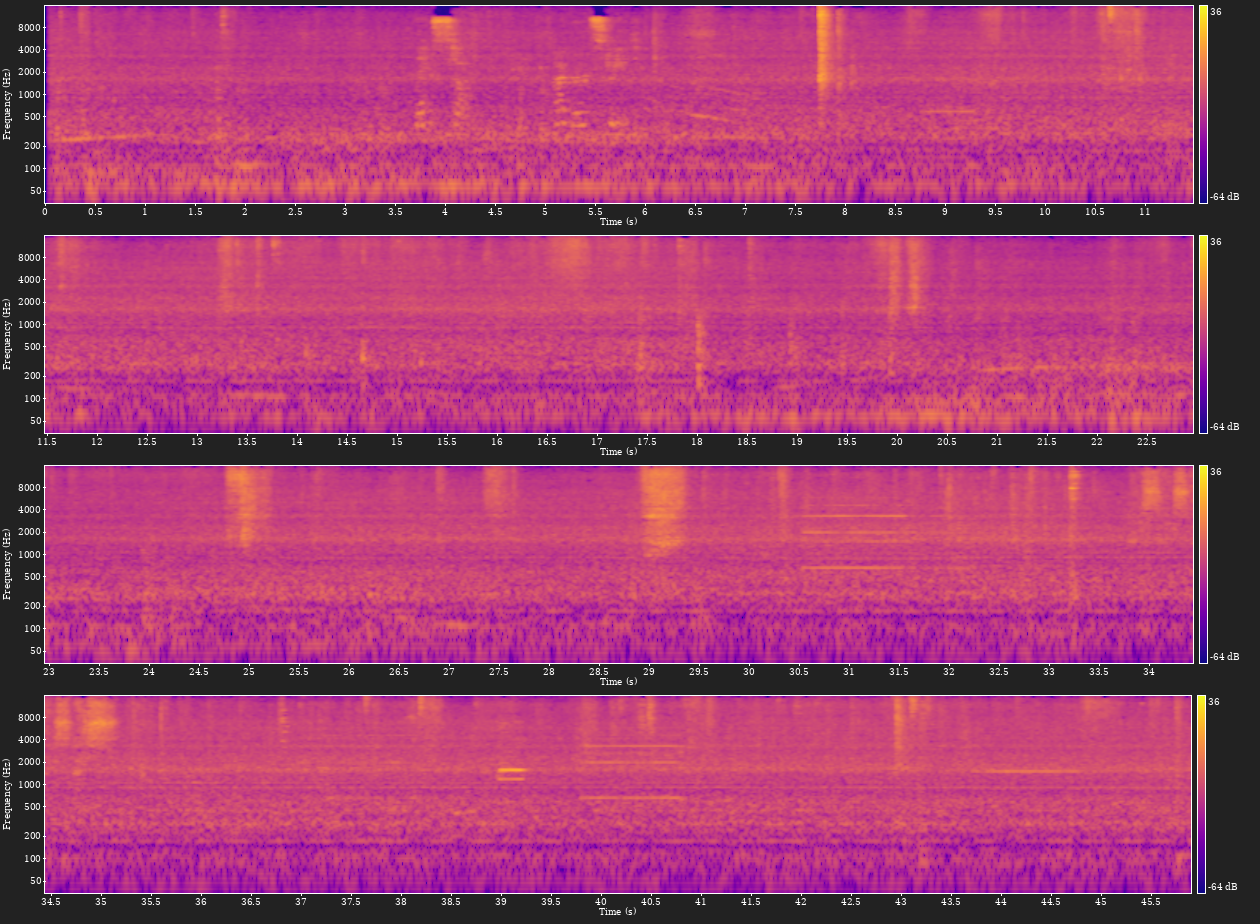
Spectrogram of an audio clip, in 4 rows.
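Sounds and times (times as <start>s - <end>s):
streetcar rumbling: 0.0s - 45.9s
brief steady tone: 30.5s - 32.0s, 38.9s - 41.0s, 43.6s - 45.0s.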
